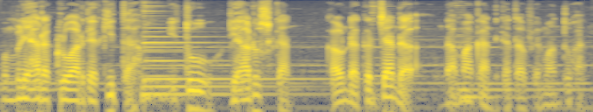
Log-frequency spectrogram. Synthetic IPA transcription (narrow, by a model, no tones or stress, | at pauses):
məməliɦaɾakəluarɡakit̪a̰it̪udiɦaɾuska̰n | ka̰loəndaʔkərd͡ʒanda̰ʔ | nda̰ʔmaka̰ndikat̪a̰firmant̪uɦa̰n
